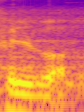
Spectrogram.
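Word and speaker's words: ف: আমরা কফ দেখতে পাচ্ছি এই একই সিস্টেম একটি ফোটা যদি উপরে থাকে তার নাম হচ্ছে থা আর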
